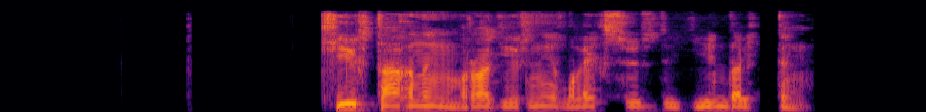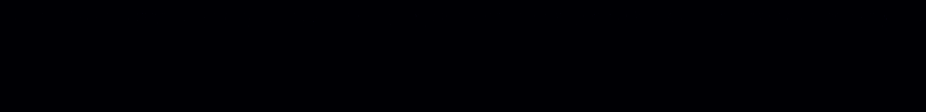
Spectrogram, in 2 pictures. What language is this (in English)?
Kazakh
